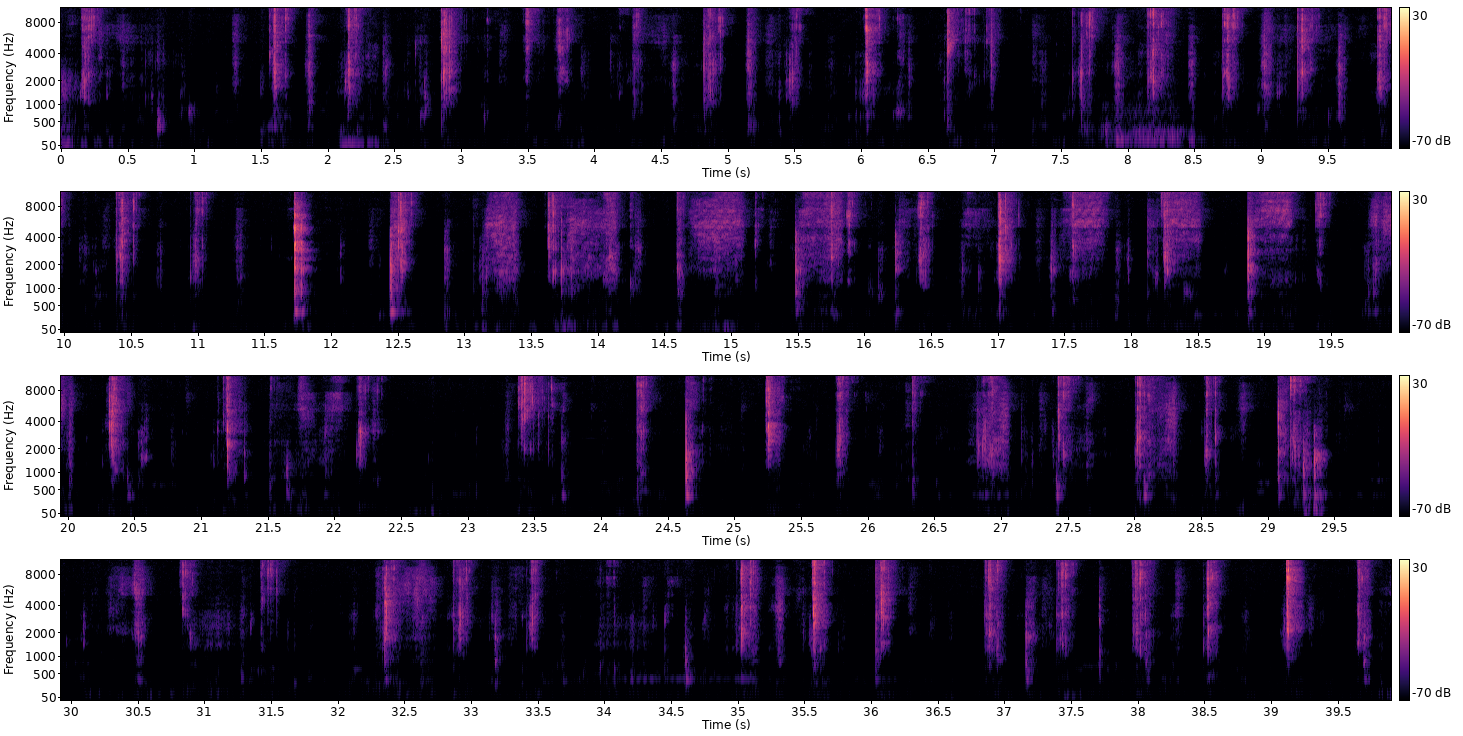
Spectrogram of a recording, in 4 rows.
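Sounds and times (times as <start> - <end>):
wet chewing mouth clicks: 0.0 - 12.7, 32.3 - 39.9.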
